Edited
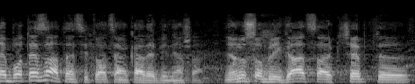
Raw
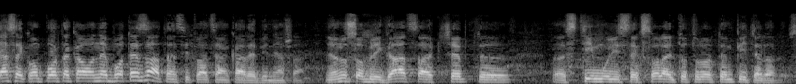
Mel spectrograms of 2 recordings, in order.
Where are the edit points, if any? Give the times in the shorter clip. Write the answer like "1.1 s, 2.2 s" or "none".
none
